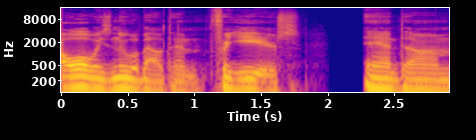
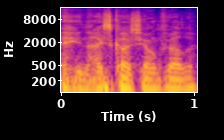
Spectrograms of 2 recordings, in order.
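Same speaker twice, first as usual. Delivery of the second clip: very deep, lowered voice. Retelling a compliment from Shaq while cutting hair: Shaq deep voice. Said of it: "deep voice and everything".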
